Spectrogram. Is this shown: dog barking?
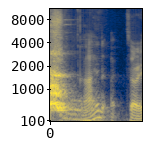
yes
